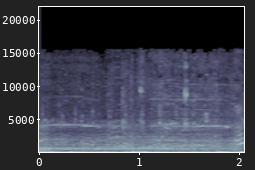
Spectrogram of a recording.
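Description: A basketball being dribbled on the hardwood court, with the arena crowd murmuring underneath.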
